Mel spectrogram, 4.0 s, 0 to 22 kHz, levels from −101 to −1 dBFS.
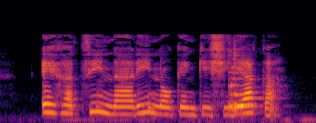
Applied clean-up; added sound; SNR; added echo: none; Bowed string instrument; 0 dB; none.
